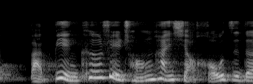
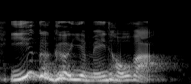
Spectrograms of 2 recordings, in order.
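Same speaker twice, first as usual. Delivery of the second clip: ordinary delivery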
